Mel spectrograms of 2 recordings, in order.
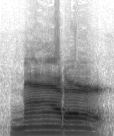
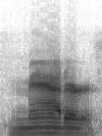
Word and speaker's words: matter: Pero los norteamericanos esa T, una T o dos T, las pronuncian como era española. Entonces, por eso uno oye matter, matter.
